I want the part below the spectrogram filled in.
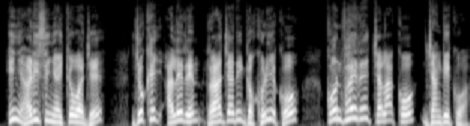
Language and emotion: Santali, angry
